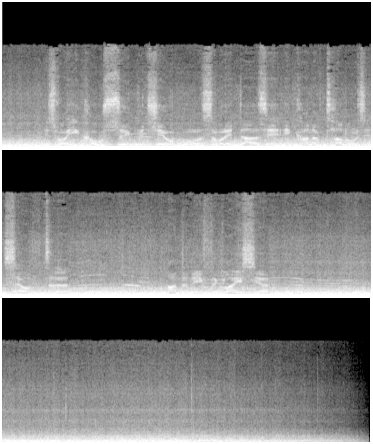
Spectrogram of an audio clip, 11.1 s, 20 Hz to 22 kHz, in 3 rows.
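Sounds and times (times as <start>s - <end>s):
airliner cabin noise: 0.0s - 11.0s.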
